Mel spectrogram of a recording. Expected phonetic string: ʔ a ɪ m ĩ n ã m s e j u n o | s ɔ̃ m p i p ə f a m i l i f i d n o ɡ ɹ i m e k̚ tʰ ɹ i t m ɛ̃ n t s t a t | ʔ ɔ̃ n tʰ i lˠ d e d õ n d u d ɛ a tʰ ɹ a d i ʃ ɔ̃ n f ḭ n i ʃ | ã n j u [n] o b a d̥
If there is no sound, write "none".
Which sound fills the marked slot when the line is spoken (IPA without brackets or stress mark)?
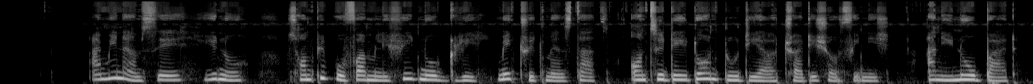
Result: n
